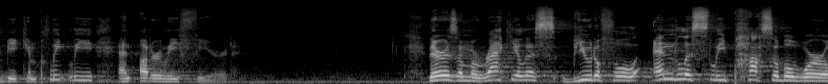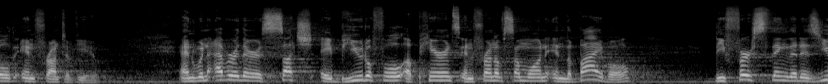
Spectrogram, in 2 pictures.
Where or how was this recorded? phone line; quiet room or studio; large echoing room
large echoing room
